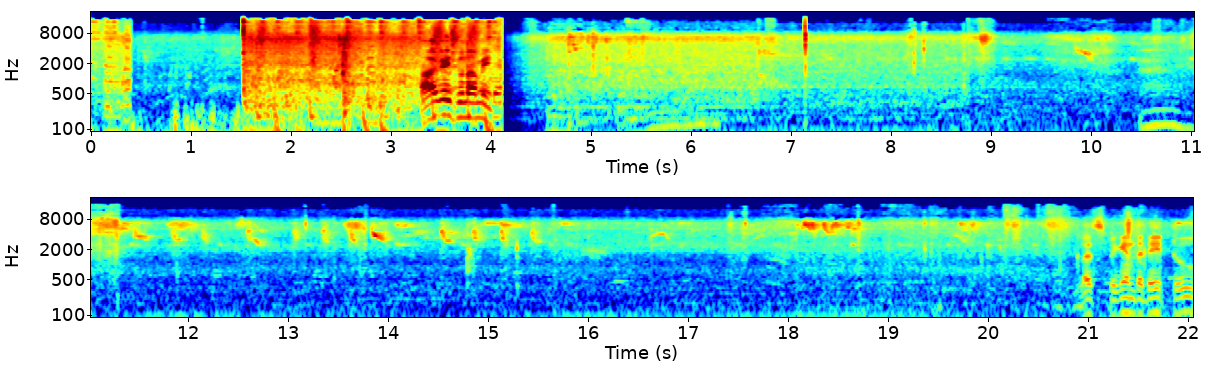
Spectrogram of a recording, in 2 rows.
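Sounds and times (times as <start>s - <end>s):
birds chirping: 4.7s - 22.0s.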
